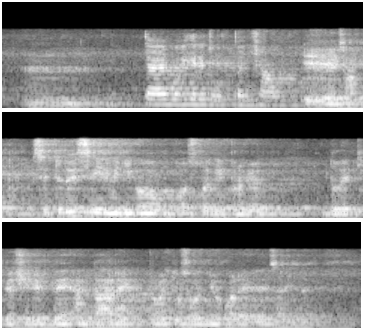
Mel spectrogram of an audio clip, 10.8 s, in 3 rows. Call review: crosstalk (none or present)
none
